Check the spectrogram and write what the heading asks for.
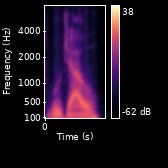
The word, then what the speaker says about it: Wuja: And a lot of people mispronounce it, but it's Wuja.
